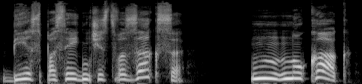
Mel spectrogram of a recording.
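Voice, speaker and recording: A woman's voice: high-pitched, lively intonation, normal speed, mellow, slightly rough, no echo, clean studio sound, voice pushed up. A woman reading the part of an emotional young bride with a whiny, pleading way of talking. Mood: puzzled.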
